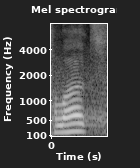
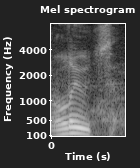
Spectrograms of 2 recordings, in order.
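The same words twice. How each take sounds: First: The vowel sounds like the one in 'but'. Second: The vowel sounds like the one in 'loot'. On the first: The speaker calls it wrong. "everybody calls Bill Bill Lutz like Jeff Lutz" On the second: The speaker calls it right. "Bill's name is pronounced like L O O T S"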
